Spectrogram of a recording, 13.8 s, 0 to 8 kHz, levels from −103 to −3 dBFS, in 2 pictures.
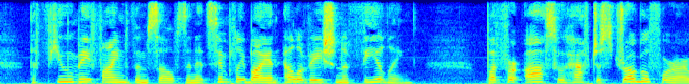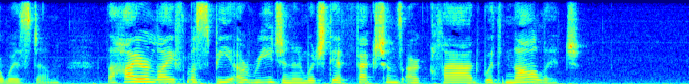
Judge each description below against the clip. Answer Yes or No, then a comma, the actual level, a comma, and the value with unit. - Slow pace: No, average, 165 wpm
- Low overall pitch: No, high, 225 Hz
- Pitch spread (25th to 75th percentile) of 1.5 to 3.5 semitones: Yes, average, 2.9 semitones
